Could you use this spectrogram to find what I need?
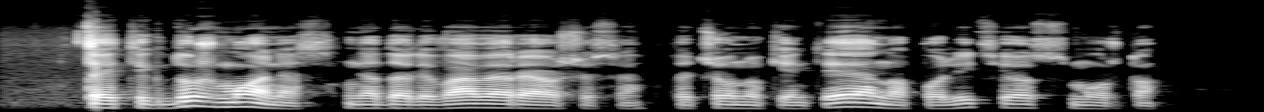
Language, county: Lithuanian, Klaipėda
